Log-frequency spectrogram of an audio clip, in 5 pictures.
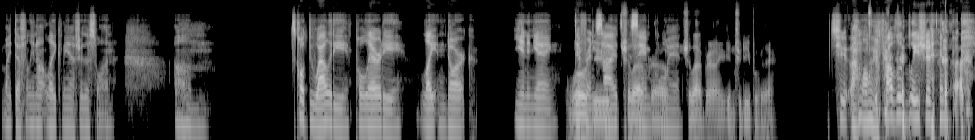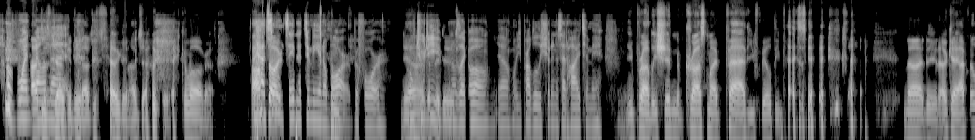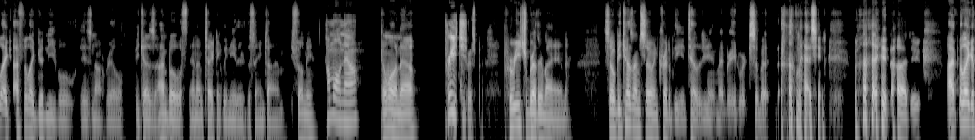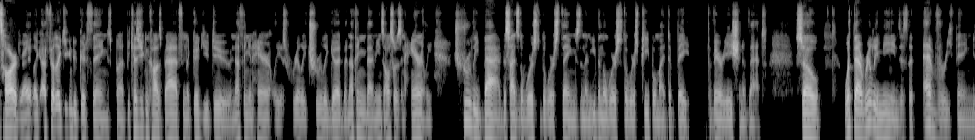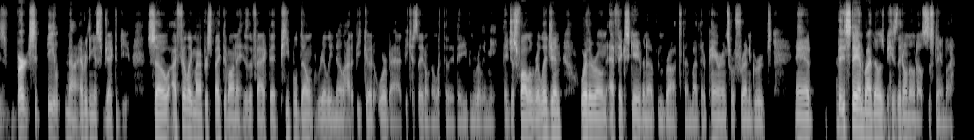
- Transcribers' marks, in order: tapping; laugh; laughing while speaking: "well, we"; laughing while speaking: "shouldn't"; chuckle; laughing while speaking: "joking"; chuckle; laughing while speaking: "joking"; cough; chuckle; other background noise; laughing while speaking: "peasant"; laugh; laughing while speaking: "I'm asking Right on"; stressed: "everything"; "versatile" said as "versateel"
- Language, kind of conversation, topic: English, unstructured, How do our experiences and environment shape our views on human nature?
- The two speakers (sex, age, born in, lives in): male, 20-24, United States, United States; male, 40-44, United States, United States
